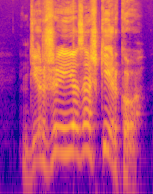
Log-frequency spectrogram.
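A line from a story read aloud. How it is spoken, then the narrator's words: Shout. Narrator (Russian): крикнул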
